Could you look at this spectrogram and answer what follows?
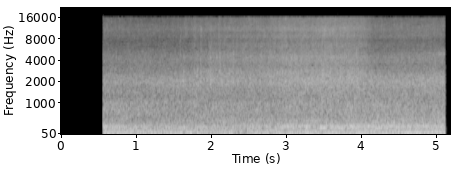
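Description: Fountain jet spraying and splashing into its basin: a steady hiss over a low rumble, with road traffic mixed in. It starts abruptly about half a second in and cuts off just before the end.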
